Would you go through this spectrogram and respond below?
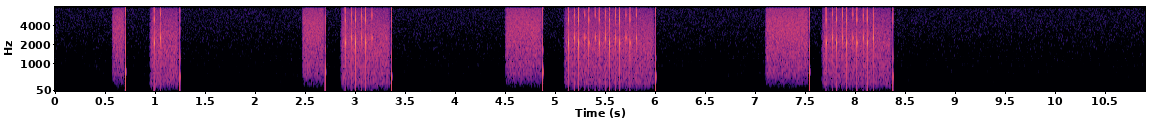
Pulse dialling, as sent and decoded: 1 / 3 / 7 / 5
1 3 7 5

